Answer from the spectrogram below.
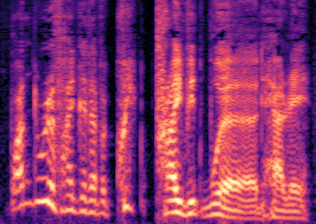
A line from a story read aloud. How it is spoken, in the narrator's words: said Bagman eagerly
